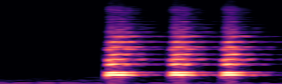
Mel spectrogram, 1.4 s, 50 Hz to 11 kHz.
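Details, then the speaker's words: 2008 Ford Econoline van 4.6L, horn switch wire grounded directly at the relay during diagnosis: three short, clean horn blasts with steady tone, no rasp or dropout; horn and relay work. "Touch it on ground, and the horn works."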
